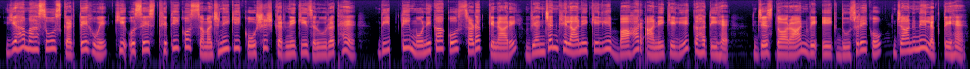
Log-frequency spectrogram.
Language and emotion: Hindi, neutral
